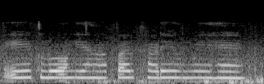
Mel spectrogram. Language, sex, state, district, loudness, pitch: Hindi, female, Uttar Pradesh, Lucknow, -14 LUFS, 310 Hz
